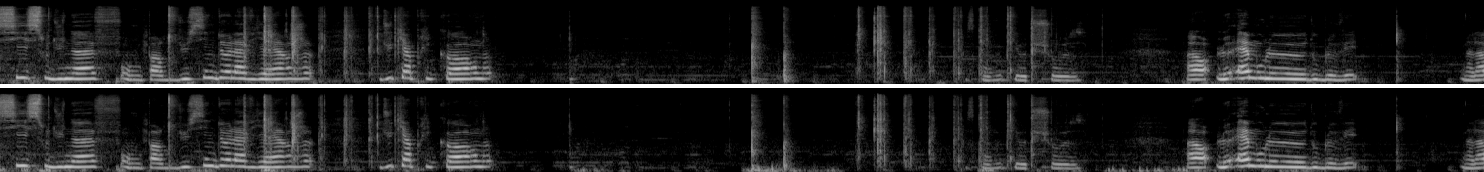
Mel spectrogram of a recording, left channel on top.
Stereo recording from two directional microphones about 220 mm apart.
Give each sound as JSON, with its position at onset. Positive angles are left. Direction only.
{"t": 0.0, "sound": "speech", "side_deg": -15}
{"t": 8.8, "sound": "typewriter", "side_deg": -10}
{"t": 11.3, "sound": "speech", "side_deg": -15}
